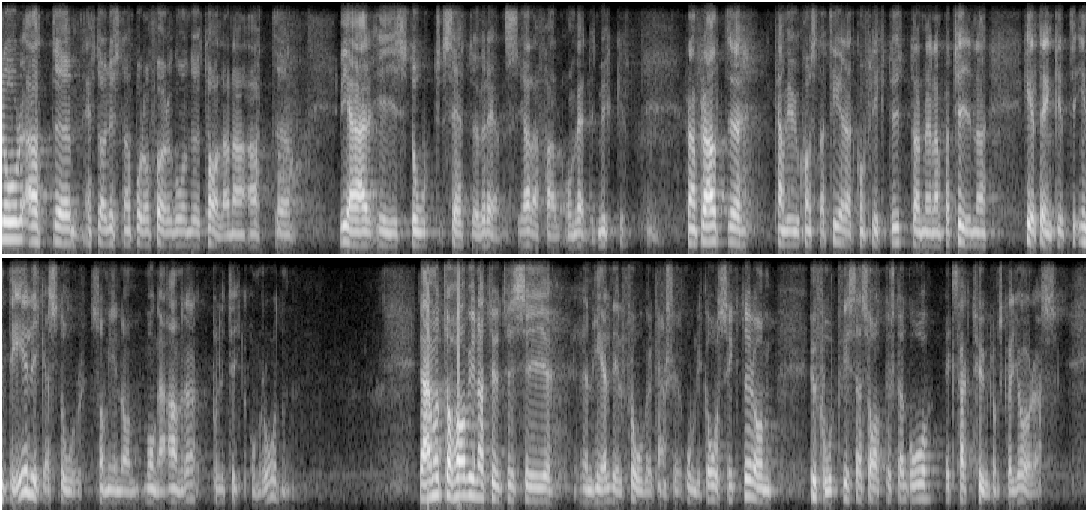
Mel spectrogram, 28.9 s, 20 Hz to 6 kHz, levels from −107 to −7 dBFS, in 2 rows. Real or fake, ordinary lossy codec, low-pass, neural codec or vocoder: real; Opus, 32 kbps; 5.4 kHz; none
